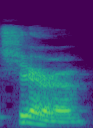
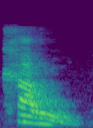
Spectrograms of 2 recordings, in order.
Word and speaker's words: cherub: Thou art the anointed cherub that covereth. See, when we see this, we're going to break down this word, cherub. And I said it wrong. It's karub. Karub.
